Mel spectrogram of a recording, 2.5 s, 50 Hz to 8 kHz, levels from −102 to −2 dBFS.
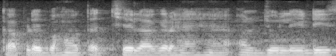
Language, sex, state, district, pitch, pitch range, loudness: Hindi, male, Chhattisgarh, Raipur, 120 Hz, 120-125 Hz, -16 LUFS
